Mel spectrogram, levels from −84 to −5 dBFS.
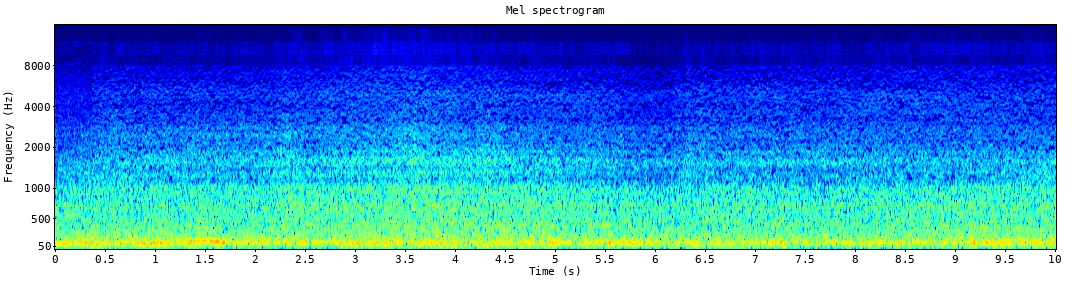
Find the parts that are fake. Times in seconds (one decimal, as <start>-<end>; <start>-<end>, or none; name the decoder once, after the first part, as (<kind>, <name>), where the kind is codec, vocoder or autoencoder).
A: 1.1-10.0 (vocoder, Vocos)

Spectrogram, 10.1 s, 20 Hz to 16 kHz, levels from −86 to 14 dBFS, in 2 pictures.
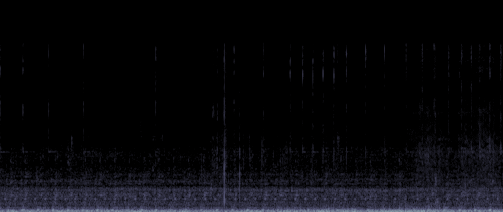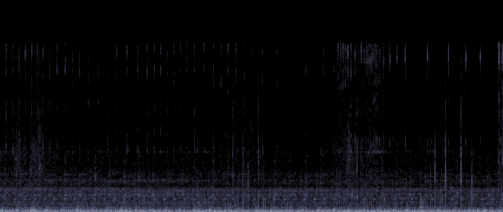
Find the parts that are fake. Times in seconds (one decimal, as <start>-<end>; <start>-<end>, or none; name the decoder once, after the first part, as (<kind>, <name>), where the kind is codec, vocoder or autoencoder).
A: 4.1-9.0 (vocoder, Vocos)

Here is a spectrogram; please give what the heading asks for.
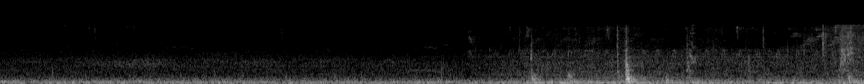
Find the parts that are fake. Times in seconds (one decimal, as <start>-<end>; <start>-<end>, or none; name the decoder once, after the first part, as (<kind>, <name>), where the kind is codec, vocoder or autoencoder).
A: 5.2-8.6 (vocoder, Vocos)

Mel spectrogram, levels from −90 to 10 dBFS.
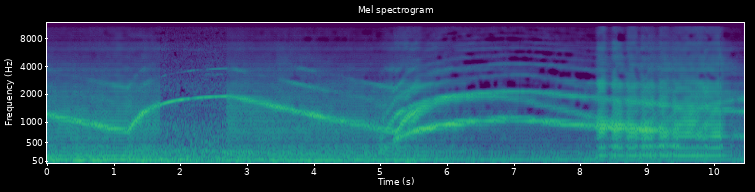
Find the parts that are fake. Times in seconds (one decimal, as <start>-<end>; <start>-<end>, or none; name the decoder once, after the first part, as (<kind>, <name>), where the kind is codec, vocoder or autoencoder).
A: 0.0-1.7 (vocoder, Vocos); 2.7-10.5

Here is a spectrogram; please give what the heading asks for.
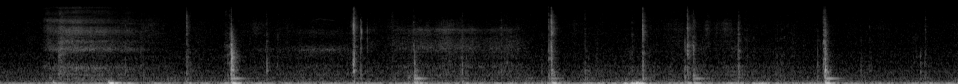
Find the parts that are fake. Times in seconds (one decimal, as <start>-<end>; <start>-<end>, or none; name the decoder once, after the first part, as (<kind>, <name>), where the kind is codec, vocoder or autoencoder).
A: none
